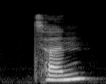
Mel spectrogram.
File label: "cen2", chinese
